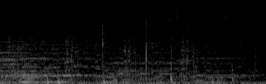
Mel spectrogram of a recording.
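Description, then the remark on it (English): A horse's hooves clop in a slow, uneven rhythm, a handful of sharp knocks over a steady low rumble, easing off as Marshal Forbes reins his horse to a stop in a moonlit yard. “dragged him into the next room, seconds before Marshal Forbes took rein in the moonlit yard.”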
